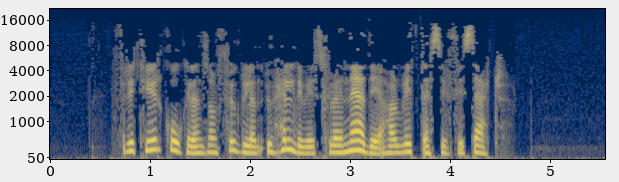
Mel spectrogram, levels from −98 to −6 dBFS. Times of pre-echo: 3.71

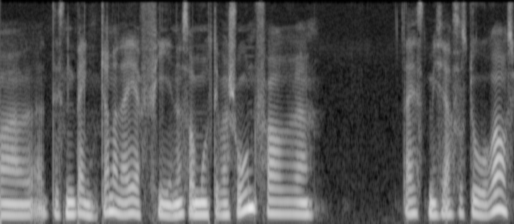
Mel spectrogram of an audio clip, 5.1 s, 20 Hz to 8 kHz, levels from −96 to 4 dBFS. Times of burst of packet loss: none

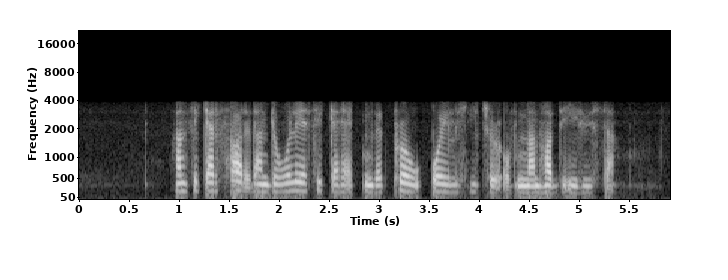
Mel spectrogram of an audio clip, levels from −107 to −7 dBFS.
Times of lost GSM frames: 1.48-1.59

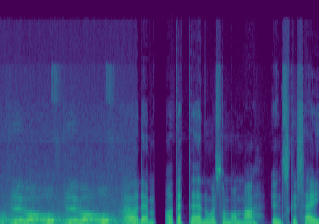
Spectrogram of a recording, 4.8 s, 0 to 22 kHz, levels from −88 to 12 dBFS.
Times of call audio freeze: 2.31-2.51

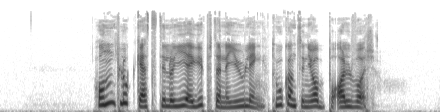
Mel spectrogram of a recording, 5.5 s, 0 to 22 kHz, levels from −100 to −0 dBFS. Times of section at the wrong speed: none

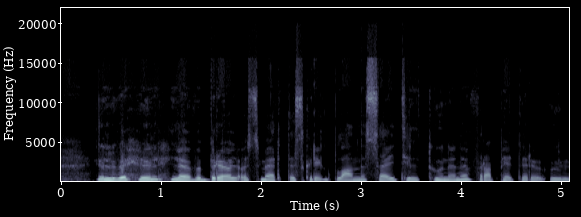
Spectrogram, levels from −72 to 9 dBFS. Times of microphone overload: 0.59-0.64, 1.52-1.62

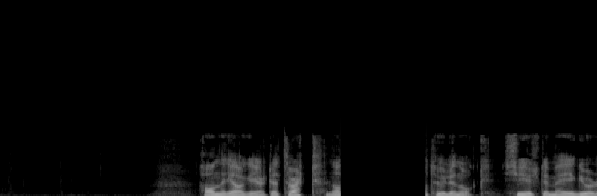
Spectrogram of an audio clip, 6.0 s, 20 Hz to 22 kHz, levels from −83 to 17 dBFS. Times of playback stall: 3.40-4.26

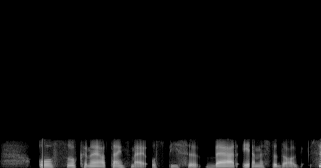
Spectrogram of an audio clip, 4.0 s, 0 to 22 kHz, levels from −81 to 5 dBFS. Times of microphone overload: none

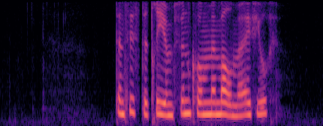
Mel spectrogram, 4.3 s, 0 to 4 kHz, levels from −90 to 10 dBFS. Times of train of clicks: none

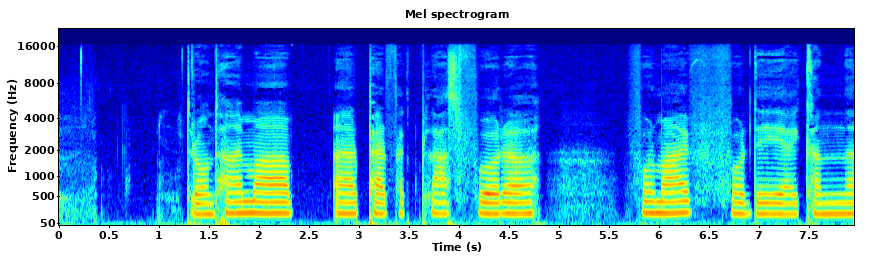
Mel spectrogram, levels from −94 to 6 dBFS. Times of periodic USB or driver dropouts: none

